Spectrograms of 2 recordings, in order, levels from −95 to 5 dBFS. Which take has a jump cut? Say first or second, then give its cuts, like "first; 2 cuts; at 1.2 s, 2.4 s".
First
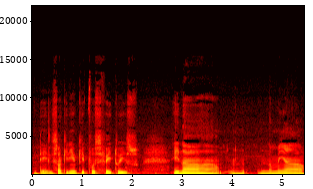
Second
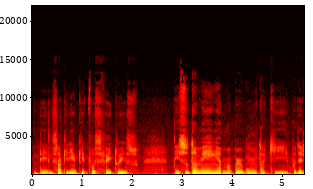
second; 2 cuts; at 2.7 s, 3.8 s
